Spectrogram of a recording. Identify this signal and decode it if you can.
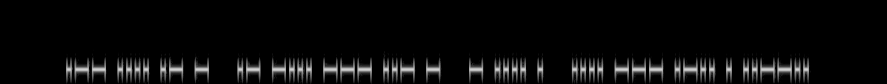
Morse code, heard as a keyed tone, about 28 wpm, 700 Hz. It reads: WHAT ABOUT THE HOLE?
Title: Sentences from Top 1600 Words 28wpm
